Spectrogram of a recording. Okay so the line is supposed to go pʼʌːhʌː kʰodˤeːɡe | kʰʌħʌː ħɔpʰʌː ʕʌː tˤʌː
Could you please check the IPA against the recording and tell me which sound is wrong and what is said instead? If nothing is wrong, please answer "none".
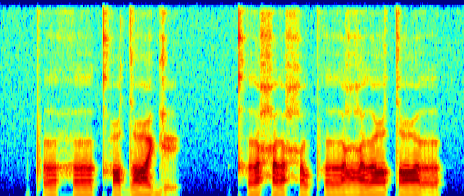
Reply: none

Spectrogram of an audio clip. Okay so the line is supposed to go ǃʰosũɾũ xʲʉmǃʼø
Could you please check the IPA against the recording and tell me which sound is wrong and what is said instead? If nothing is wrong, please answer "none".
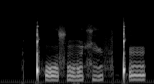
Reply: m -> f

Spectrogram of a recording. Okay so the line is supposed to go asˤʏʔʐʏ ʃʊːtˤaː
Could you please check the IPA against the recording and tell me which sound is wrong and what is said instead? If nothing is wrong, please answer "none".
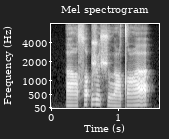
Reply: none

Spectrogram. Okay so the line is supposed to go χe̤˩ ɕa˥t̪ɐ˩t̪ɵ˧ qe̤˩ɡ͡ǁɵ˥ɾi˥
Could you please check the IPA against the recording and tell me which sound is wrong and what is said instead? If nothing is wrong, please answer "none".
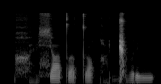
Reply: none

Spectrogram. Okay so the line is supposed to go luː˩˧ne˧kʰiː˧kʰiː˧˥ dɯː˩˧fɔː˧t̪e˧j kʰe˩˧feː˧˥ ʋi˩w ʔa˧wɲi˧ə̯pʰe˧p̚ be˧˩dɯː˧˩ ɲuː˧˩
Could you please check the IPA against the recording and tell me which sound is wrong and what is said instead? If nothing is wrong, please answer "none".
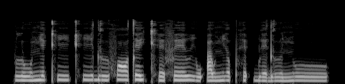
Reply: n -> ɲ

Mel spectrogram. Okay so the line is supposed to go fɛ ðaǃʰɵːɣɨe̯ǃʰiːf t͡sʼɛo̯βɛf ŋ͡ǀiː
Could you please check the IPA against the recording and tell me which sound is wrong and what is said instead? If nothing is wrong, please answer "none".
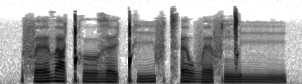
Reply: ɨ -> ɛ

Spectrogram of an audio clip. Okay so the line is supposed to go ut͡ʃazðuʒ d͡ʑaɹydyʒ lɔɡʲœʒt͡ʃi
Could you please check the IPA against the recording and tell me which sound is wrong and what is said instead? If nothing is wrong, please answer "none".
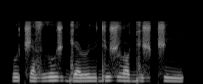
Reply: d͡ʑ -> ɡʲ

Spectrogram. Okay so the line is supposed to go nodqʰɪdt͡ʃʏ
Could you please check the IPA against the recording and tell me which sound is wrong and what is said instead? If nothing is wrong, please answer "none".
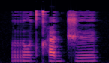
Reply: n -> r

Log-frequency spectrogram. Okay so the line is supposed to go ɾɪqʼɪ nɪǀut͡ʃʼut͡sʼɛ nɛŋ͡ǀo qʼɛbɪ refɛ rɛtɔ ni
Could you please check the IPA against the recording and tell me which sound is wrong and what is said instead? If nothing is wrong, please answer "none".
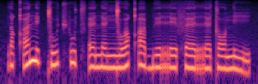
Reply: none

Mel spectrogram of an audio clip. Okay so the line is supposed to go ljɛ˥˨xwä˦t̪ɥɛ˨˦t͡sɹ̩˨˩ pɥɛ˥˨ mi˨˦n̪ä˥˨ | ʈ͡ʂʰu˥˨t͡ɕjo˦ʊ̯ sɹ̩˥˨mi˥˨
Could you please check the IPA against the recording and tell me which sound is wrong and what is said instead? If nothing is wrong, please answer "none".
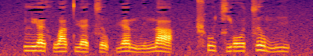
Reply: s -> t͡s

